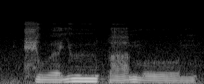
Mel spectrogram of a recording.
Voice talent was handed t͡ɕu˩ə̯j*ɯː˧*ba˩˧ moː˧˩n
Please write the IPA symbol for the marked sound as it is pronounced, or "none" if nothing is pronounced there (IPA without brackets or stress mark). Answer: ɯː˧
